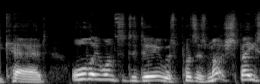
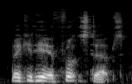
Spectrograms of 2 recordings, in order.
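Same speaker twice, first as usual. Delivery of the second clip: ordinary delivery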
